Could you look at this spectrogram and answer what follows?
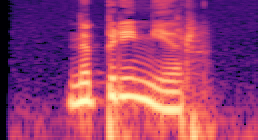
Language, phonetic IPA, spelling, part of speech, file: Russian, [nəprʲɪˈmʲer], например, adverb, Ru-например.ogg
- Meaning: 1. for example, for instance, e.g 2. for one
